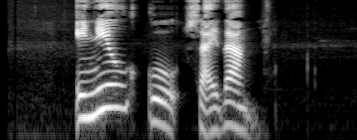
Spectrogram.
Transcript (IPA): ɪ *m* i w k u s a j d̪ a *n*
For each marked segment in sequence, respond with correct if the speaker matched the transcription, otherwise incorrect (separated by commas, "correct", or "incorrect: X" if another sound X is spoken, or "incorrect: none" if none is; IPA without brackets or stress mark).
incorrect: n, incorrect: ŋ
